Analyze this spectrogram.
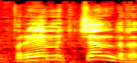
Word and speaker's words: प्रेमचंद: तो प्रेमचंद्र, दा में रा नहीं है, चंद होता, प्रेमचंद।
